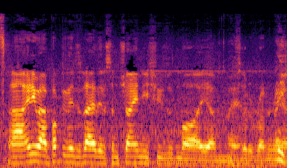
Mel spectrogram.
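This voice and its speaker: A man with an Australian accent talks at a very fast clip, his pitch fairly high. Noticeable background noise runs behind him. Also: ordinary pitch variation. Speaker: podcast co-host.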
